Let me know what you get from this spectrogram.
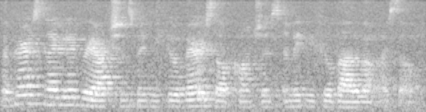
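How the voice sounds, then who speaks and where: A young woman plays a self-conscious teenage client in a role-played therapy session, her voice low. She reads her answers steadily, as if from a script. The sound is roomy and distant, with a constant hiss behind it. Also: quick pace, lightly acted. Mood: earnest. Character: self-conscious eighteen-year-old woman client who stutters. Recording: echoey room, distant mic, steady hiss.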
